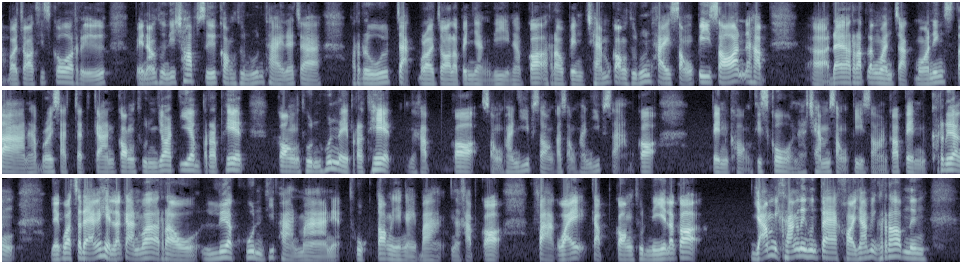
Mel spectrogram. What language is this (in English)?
Thai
